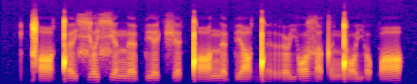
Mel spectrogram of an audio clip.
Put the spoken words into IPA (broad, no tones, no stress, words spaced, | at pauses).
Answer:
ǁɑ ǃɛɕʌ ɕɛnɛ pʲɛ t͡ʃɛǃɑ nɛpʲɑ ɡ͡ǃɛrə˞jɔ zɑtəŋ͡ǃɔ jʌpɑ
